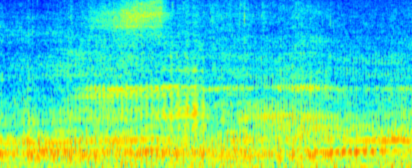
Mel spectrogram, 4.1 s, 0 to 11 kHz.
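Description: A Yamaha RX135 two-stroke motorcycle runs on a ride, its engine droning loud and close with steady harmonic tone and slight rises in pitch, no talk.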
